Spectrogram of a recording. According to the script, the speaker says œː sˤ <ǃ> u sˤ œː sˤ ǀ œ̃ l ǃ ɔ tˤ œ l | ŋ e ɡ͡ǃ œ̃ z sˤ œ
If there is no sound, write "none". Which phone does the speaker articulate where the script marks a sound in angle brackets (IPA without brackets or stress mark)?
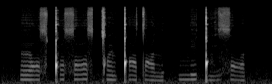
ǃ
